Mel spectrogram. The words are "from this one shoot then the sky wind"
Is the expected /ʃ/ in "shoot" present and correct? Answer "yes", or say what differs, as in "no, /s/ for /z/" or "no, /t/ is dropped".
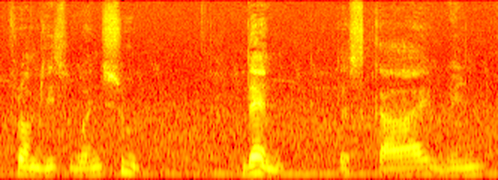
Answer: no, /s/ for /ʃ/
